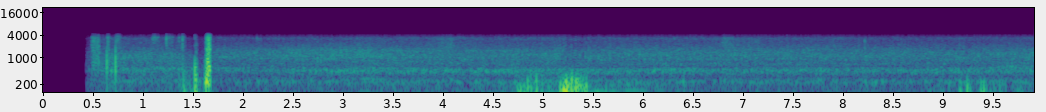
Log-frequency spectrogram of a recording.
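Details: Honey bees buzzing during young bees' orientation flight on 13 May 2013: a steady, dense, droning hum that holds throughout, broken by a few brief knocks and low thumps near the start and middle.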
